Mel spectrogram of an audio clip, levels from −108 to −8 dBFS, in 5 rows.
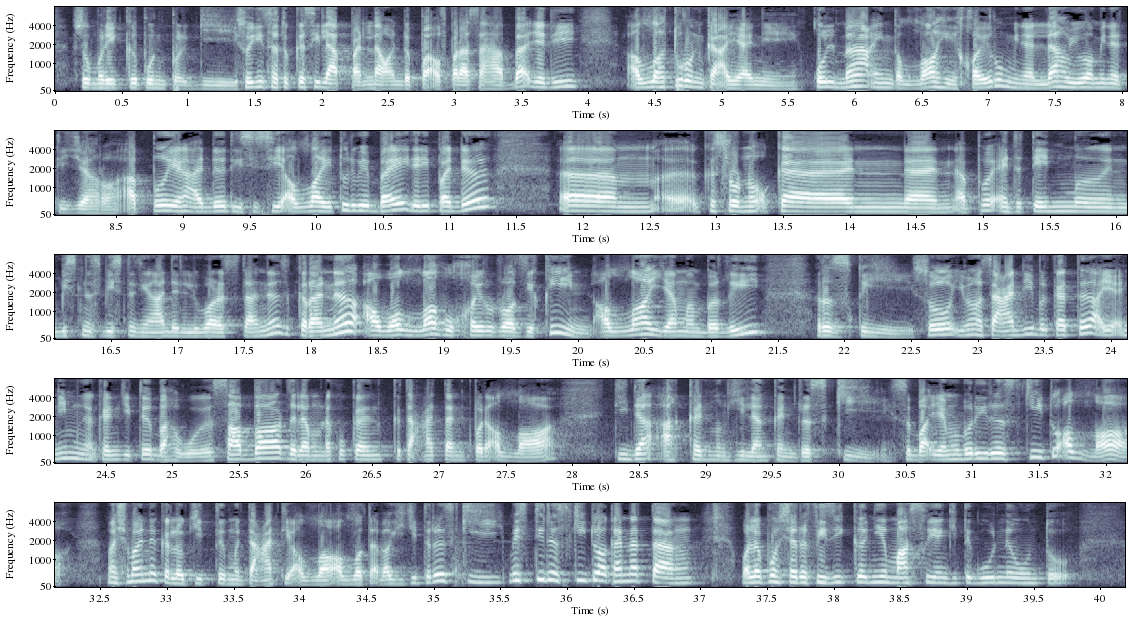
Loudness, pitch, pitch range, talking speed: -14 LUFS, 165 Hz, 145-185 Hz, 160 wpm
